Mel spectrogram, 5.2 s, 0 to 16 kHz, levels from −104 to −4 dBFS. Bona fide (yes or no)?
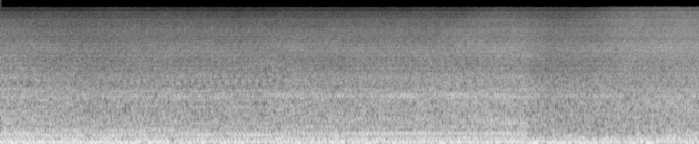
no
